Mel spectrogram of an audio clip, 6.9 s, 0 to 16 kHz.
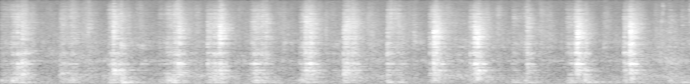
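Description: Steel M12 bolt being turned by a gloved hand into a threaded hole in an aluminium sump, a faint series of short rasping scrapes about three a second. It runs in freely: the threads are undamaged.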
